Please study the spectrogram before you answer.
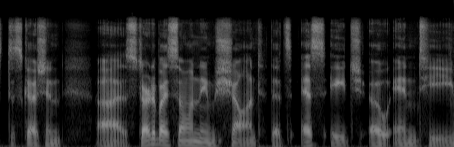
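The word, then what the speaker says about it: Shont: We've been looking at this discussion started by someone named Shant. That's S-H-O-N-T, rhymes with front.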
